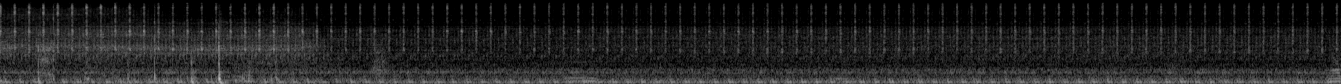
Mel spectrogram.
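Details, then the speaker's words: Idling engine recorded by microphone, with the scope triggered from ignition: sharp, regular puffing tick on every firing of cylinder three, where a small compression leak was deliberately opened; that cylinder misfires. "we had a bit of a you can see it right there a little bit of a air valve right off the um the cylinder number three which makes sense because you could look at a you could cylinder three and you could see that I opened up a little air valve and I got a little the compression"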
